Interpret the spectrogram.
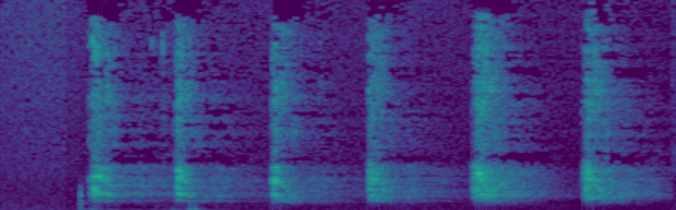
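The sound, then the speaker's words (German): Two dogs barking, six loud, sharp barks in a steady rhythm about half a second to a second apart, with no talking. “Ich glaube, ich muss den beiden Hunden folgen.”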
